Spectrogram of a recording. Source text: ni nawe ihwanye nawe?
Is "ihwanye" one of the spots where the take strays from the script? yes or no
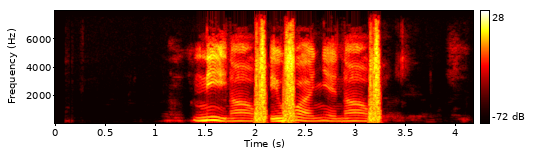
no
